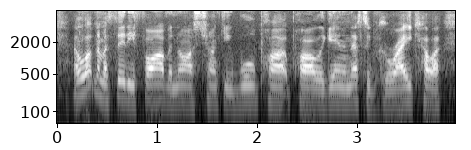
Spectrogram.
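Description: The pace here is very fast. It's a man with an Australian accent. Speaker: auctioneer. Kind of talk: sales pitch. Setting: warehouse walk-through on camera. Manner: animated. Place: factory. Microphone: phone near.

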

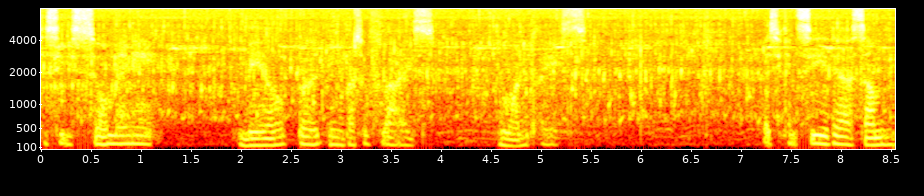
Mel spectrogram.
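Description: There is noticeable background noise as a man speaks very slowly in a flat monotone, the sound dry with no echo. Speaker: PhD researcher doing fieldwork. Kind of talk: nature documentary-style commentary to camera. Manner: whispered, soft-spoken. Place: waterside. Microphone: phone near.

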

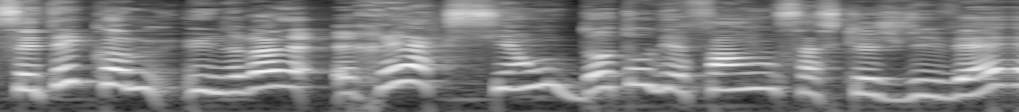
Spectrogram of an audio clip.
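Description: At a fairly slow pace, a woman with a Quebec accent speaks with very wide pitch swings. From Quebec, Saguenay. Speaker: YouTuber. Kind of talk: personal testimony. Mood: reflective, candid. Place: home room. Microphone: webcam.

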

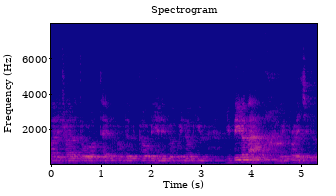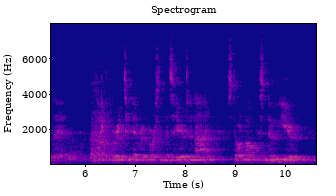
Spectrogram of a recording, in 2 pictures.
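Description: Against light background noise and strong room echo, a man speaks at a fairly quick pace with fairly even intonation. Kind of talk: prayer. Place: hall.

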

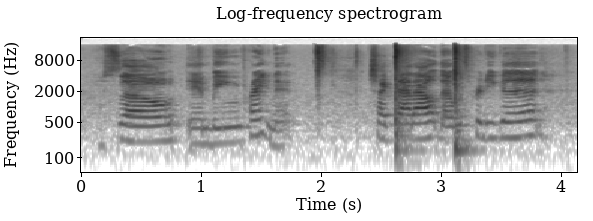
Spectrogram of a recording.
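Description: A woman's fairly high voice with ordinary pitch variation amid noticeable background noise. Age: 20s. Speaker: vlogger on weight-loss surgery. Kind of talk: casual video diary. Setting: at home, late night. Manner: animated. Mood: playful, candid. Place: home room. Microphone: webcam.

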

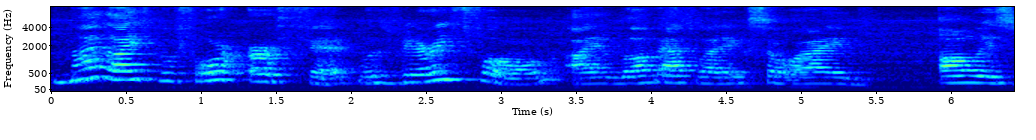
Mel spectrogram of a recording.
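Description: A woman's medium-pitched voice at a very slow pace, with audible room echo and light background noise. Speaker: physical therapist. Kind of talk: testimonial interview answer. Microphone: camera far.

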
